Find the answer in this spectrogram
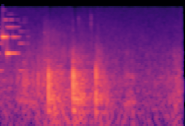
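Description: A quick run of short, high electronic beeps, about four a second, ending just after the start, then three light knocks about a second in.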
